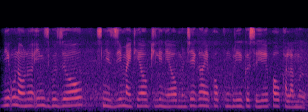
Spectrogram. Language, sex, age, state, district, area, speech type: Bodo, female, 18-30, Assam, Chirang, rural, read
